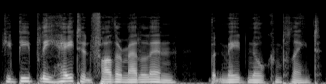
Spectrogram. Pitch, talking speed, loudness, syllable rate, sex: 110 Hz, 165 wpm, -18 LUFS, 5.6 syllables/s, male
